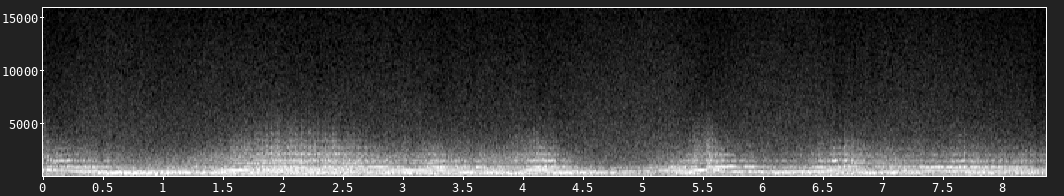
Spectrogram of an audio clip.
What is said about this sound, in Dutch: En ook in het plasma rond de zon ontstaan dergelijke fluittonen dus, en die klinken dan bijvoorbeeld zo, wanneer de frequenties binnen ons gehoorbereik gebracht worden.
